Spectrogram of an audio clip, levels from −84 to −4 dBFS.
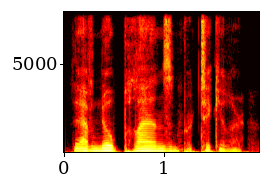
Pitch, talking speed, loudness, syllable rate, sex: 115 Hz, 185 wpm, -17 LUFS, 5.6 syllables/s, male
